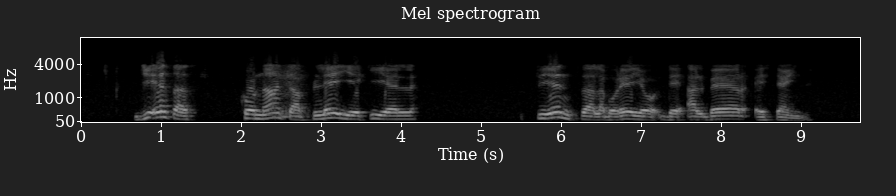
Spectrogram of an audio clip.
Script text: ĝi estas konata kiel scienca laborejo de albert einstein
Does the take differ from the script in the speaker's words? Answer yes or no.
yes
